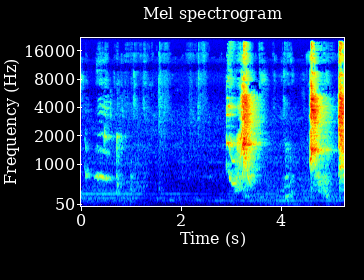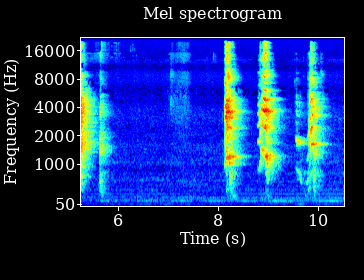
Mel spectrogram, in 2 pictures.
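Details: Shiba Inu making the strange squealing sounds the breed uses from puppyhood to talk to its mother; short bursts of yelping squeals in clusters of two or three, separated by pauses, in a quiet indoor setting.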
